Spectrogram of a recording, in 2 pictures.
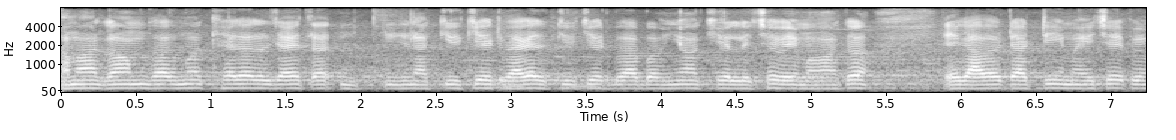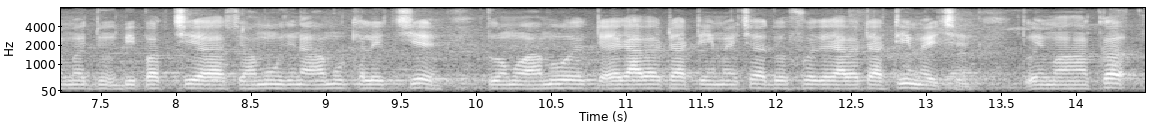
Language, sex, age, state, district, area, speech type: Maithili, male, 18-30, Bihar, Supaul, rural, spontaneous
